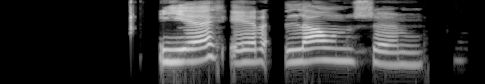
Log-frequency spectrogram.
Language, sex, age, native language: Icelandic, male, 8, Polish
